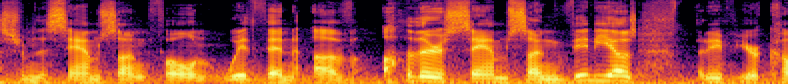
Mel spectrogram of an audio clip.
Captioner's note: giggles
